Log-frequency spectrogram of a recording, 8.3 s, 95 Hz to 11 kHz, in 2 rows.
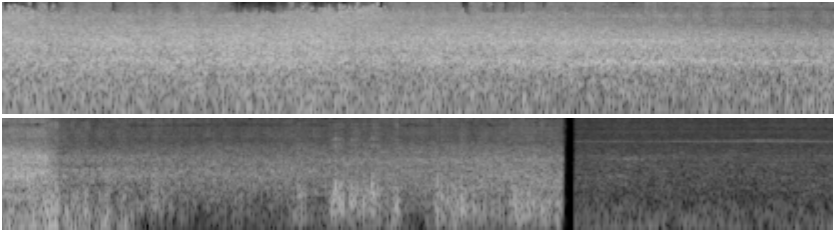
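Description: N700 series Shinkansen passing through the station at high speed without stopping: a loud, steady rush of air and running noise that stops abruptly about four and a half seconds in as the train clears. Gusts of wake wind on the microphone follow before the sound cuts to a much quieter background.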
